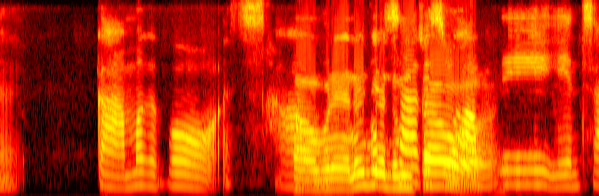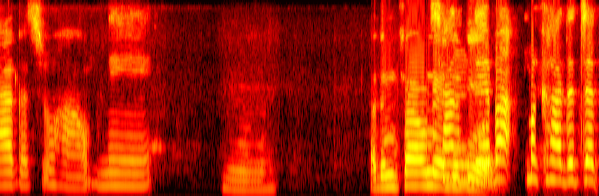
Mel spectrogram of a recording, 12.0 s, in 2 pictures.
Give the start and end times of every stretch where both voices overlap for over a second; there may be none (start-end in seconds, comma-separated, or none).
3.7-5.0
